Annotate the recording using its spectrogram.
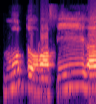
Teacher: تو کے ساتھ نہیں تا کے ساتھ پڑھا جائے گا باریک کر کے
